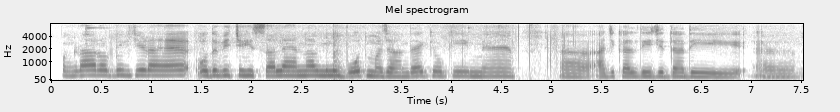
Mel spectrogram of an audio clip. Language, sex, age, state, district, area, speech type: Punjabi, female, 30-45, Punjab, Kapurthala, urban, spontaneous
